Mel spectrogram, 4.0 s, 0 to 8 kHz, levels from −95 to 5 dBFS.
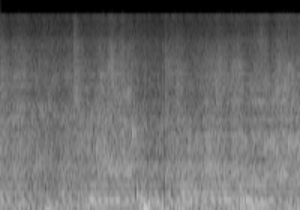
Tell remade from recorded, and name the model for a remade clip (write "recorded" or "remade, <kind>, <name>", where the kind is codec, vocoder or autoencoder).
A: remade, codec, ZipCodec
